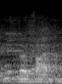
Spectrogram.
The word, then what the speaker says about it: Leuphana: Please correct me if I'm pronouncing it incorrect. Yeah, Leuphana.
